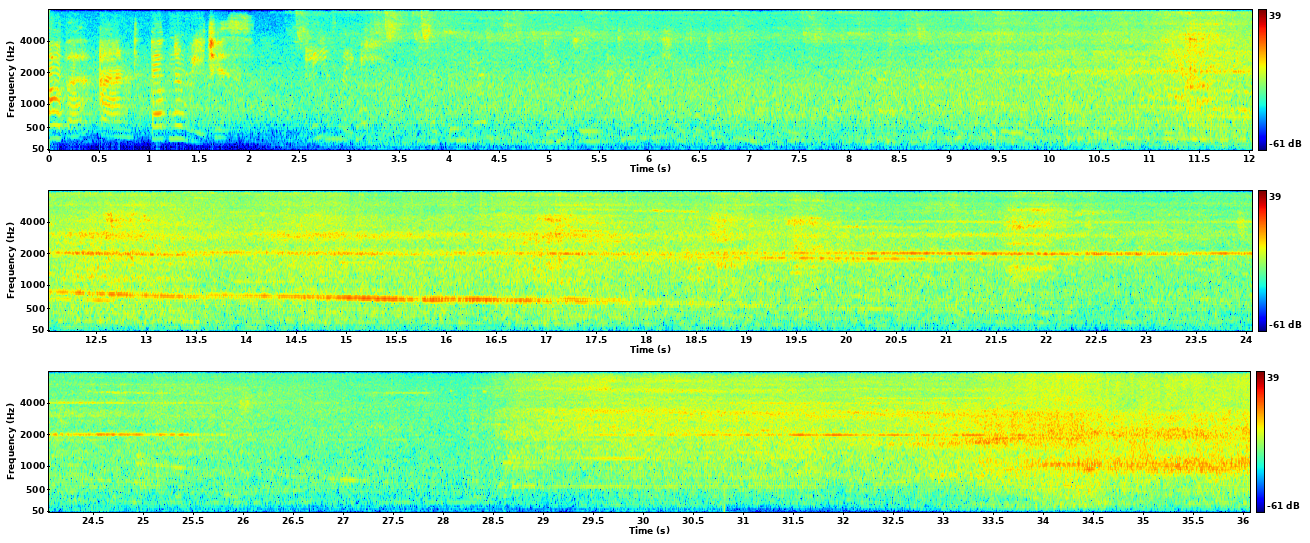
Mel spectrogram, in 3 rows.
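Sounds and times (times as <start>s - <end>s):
electric train whine: 2.0s - 36.0s
high-pitched wheel squeal: 11.3s - 26.0s, 31.2s - 36.0s.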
